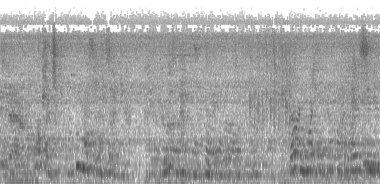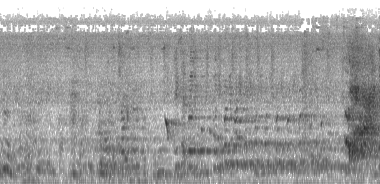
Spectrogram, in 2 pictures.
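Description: A woman calls out commands with animation in a large echoing hall.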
